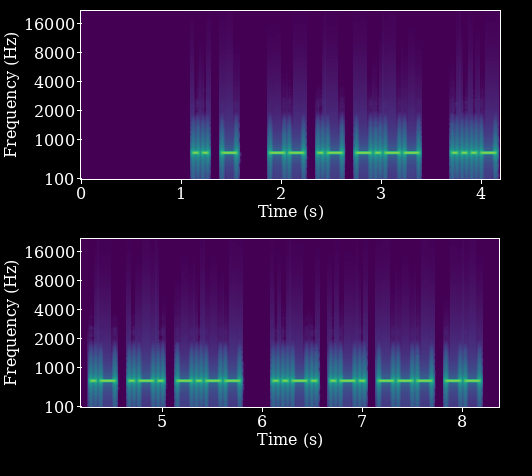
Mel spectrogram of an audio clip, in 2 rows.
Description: Morse code, heard as a keyed tone, about 25 wpm, 700 Hz. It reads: IT MAY VARY FROM
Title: Sentences from Top 1200 Words 25wpm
